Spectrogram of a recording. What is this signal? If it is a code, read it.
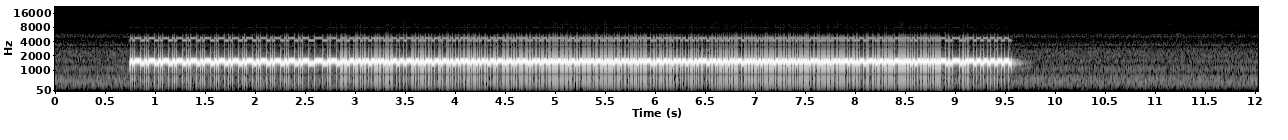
NAVTEX (SITOR-B), 100 baud, 170 Hz shift, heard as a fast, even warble, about 1500 Hz centre. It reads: TODOS LOS BUQUES DE LA CLASE, ESTUVIERON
